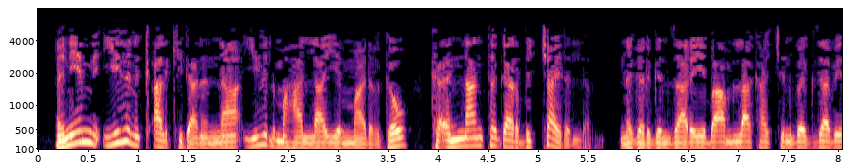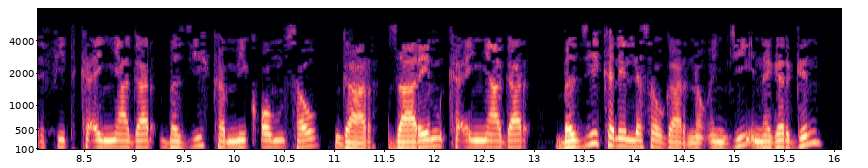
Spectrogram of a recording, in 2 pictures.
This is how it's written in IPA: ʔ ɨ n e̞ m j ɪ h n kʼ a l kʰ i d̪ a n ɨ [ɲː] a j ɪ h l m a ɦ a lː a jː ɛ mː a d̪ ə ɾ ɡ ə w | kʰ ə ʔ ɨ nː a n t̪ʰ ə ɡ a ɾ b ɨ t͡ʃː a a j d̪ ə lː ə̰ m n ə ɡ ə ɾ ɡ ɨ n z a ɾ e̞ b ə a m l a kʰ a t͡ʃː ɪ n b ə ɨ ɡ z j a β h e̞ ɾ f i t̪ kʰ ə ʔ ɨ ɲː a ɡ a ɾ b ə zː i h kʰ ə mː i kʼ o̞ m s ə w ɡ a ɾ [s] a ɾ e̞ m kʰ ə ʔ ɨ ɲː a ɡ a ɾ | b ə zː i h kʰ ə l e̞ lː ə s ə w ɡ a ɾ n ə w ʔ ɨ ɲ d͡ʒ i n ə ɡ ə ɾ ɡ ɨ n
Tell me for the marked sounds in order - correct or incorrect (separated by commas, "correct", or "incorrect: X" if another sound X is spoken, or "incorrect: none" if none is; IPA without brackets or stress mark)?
incorrect: nː, incorrect: z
